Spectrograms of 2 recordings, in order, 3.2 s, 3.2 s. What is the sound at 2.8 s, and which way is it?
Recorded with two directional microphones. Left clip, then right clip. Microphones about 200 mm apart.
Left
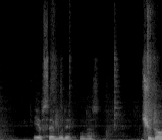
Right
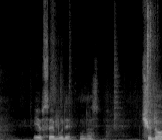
Speech, centre (ahead or behind).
